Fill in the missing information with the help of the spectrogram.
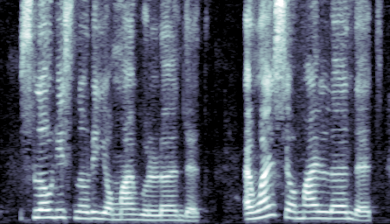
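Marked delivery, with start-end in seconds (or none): none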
